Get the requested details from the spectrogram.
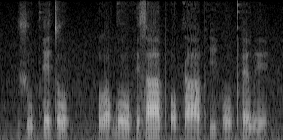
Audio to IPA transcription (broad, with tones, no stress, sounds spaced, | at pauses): ʃ u˨ pʰ e˦ t o˦˨ | l ɔ˨ ɡ oː˦˨ h ɪ˨ z aː˦ pʰ ɔ˨ k aː˨ pʰ i˦ h o˨˦ pʰ ɛ˦˨ w e˨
